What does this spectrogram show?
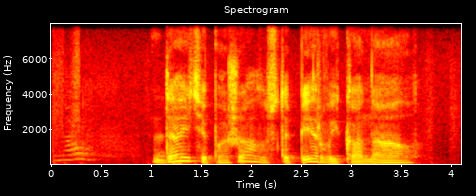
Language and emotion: Russian, sad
